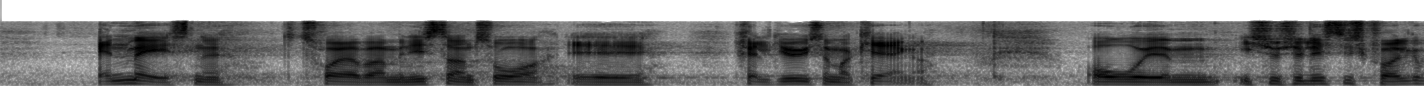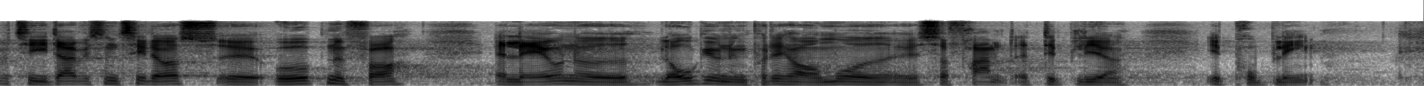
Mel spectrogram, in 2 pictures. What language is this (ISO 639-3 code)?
dan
